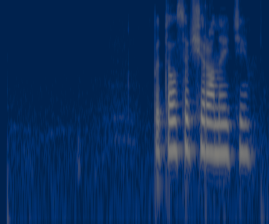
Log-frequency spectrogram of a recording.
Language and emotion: Russian, neutral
